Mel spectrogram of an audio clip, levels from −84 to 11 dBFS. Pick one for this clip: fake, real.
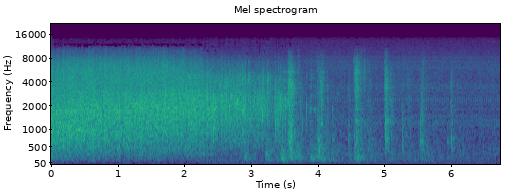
fake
